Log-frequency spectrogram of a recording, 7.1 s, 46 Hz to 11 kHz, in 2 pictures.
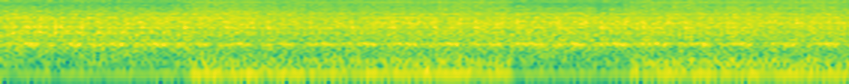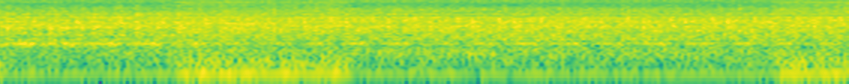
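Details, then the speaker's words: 2001 Ford F-250 7.3 diesel idling, phone held against the transmission: slow, uneven low throb about once a second; vibration misread as a misfire, suspected flywheel or torque converter imbalance after transmission work, not confirmed. "crank down there kind of vibrating a little bit it's not as bad as it is over here on the transmission side"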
